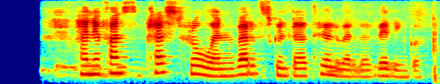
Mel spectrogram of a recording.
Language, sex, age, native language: Icelandic, female, 11, Icelandic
